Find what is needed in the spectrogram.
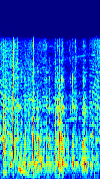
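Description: Hand-cranked coffee pulper (descerezadora) running as red coffee cherries feed down its hopper: a dense, irregular clatter of clicks over a faint steady tone.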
